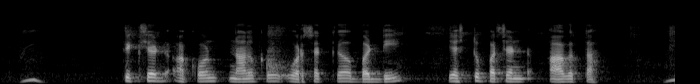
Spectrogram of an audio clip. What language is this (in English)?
Kannada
